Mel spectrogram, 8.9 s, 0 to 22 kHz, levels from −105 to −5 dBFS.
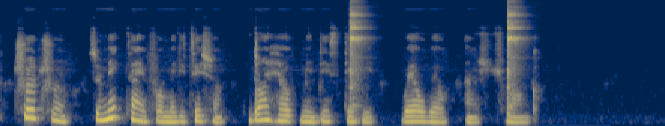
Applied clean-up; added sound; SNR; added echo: none; Tambourine; 1 dB; none.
